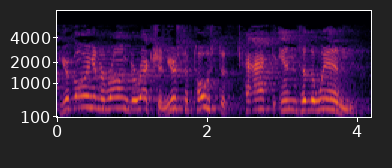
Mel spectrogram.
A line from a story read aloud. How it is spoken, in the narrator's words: he hollered out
